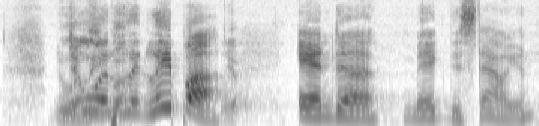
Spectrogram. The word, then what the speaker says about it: Lipa: see a picture cause dua lupa do i always say her name wrong i like your music though lipa and uh meg the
